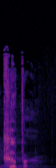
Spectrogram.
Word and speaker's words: Cowper: And Newton befriended Cooper. By the way, if you look in your hymnal, it's spelled C-O-W-P-E-R, Cowper, but it's actually pronounced Cooper.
